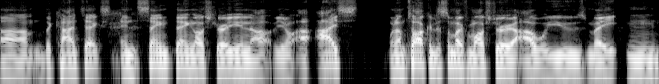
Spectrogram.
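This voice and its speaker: In a Kentucky accent, a man talks at a fairly quick pace in a fairly low voice with fairly even intonation, on a very clean recording with a silent background and a dry, close sound with no echo. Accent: Kentucky Southern American. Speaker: podcast co-host. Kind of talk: casual chat. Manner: halting, many fillers.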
